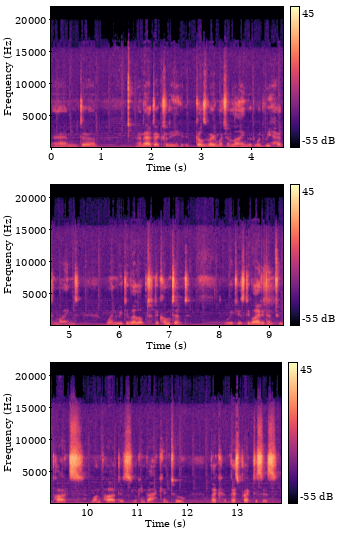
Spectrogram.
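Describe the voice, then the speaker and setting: A man's voice: lowish voice, flat delivery, unhurried, a little mellow, soft background music. A man speaking as an expert in a project promo, hesitant, with many ums and restarts. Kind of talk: talking to camera in a promo clip.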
